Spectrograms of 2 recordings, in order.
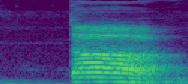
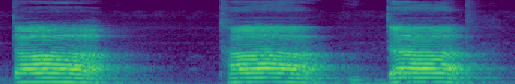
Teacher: तो ये त वर्ग के जितने भी वर्ण हैं इनका उच्चारण दांत से होता है। त, जीभ जो है दांत को स्पर्श करता है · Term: दंत्य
